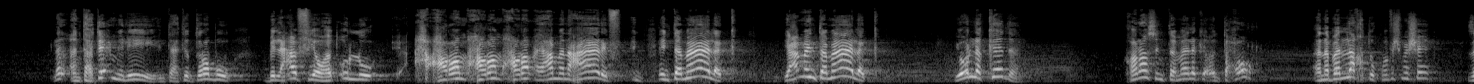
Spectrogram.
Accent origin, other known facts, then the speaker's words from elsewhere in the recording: Egypt; وعندنا في مصر للأسف علقها في رقبة عالم وطلع سالم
